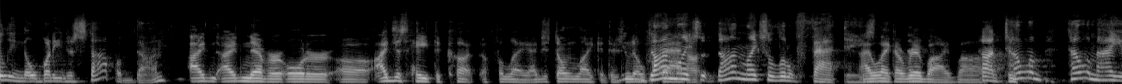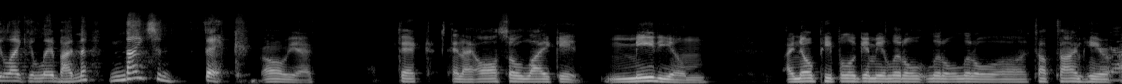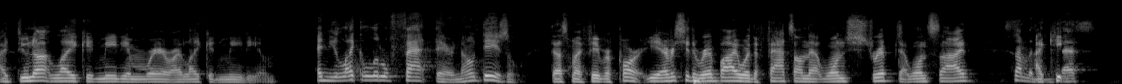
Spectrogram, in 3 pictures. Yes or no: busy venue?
no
